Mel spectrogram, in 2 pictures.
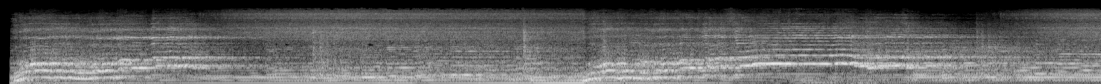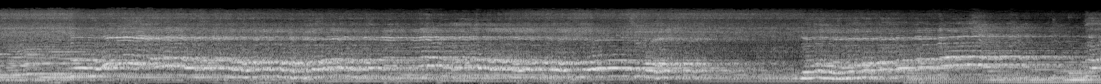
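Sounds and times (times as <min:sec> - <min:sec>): electronic keyboards playing: 0:00.1 - 0:22.0
person singing ornamented melody: 0:00.1 - 0:22.0.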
